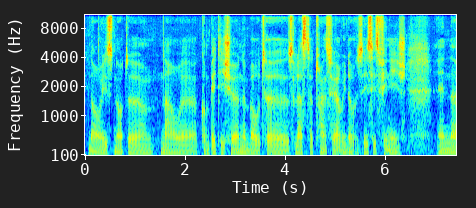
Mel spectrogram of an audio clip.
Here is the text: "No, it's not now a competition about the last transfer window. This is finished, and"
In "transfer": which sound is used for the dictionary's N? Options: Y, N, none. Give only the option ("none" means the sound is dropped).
N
